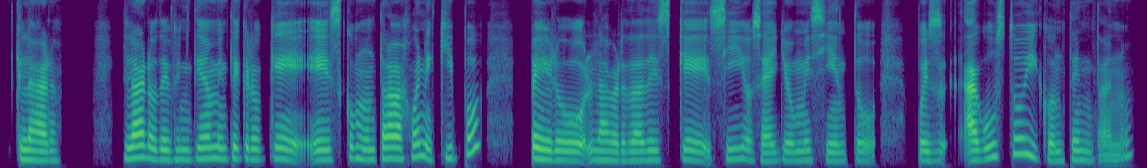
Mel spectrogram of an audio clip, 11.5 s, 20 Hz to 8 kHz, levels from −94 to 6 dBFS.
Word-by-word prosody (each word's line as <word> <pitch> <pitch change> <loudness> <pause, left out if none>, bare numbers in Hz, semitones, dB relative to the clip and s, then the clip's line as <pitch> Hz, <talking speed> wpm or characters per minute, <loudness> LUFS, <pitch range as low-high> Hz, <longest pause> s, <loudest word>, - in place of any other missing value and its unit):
Claro. 165 -3 +2 0.6
Claro, 200 -1 +4
definitivamente, 185 +2 -1
creo 180 -2 -2
que 190 -3 +1
es 175 +1 +3
como 200 -2 -3
un 180 0 -2
trabajo 195 +2 +4
en 230 0 0
equipo, 200 - -3 0.5
pero 170 -4 +3
la 165 -1 -2
verdad 160 0 -1
es 170 0 -1
que 170 -3 -1
sí, 185 +1 0
o 175 - -4
sea, 150 -2 +2
yo 155 0 -4
me 165 +1 -4
siento, 155 0 -3 0.4
pues, 160 -1 0 0.2
a 170 - +8
gusto 230 +10 -1
y 250 -6 -1
contenta, 160 - -5
¿no? 90 - -10
175 Hz, 145 wpm, -24 LUFS, 160-195 Hz, 0.6 s, a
